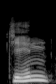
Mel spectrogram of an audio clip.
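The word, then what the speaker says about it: चिह्न: ही सही शब्द है इसका उच्चारण चिन्न होता है जो च जो कैसे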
